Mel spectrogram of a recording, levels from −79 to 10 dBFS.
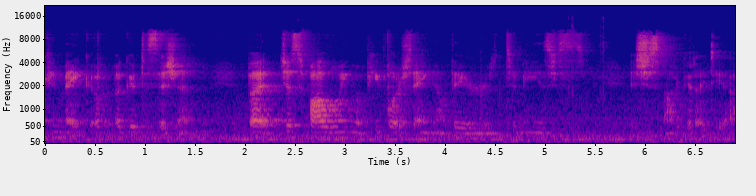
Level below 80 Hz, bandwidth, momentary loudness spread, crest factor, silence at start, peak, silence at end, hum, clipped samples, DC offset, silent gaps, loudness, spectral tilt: -60 dBFS; 16 kHz; 14 LU; 22 dB; 0 s; -14 dBFS; 0 s; none; under 0.1%; under 0.1%; none; -34 LUFS; -1 dB/octave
